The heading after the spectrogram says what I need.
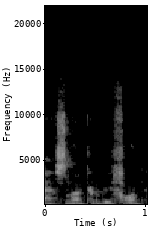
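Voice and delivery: a whispered, sulky aside; whispered gripe. Retold or imitated. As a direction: whisper it like a bored kid who gave up. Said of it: "I'm just like".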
